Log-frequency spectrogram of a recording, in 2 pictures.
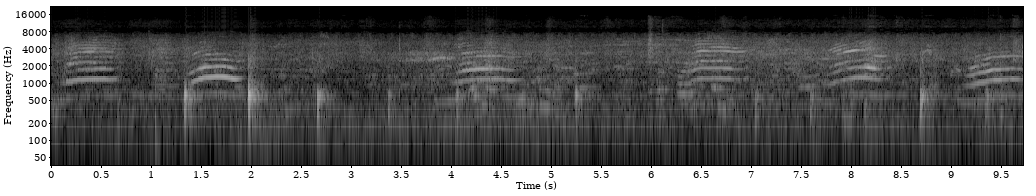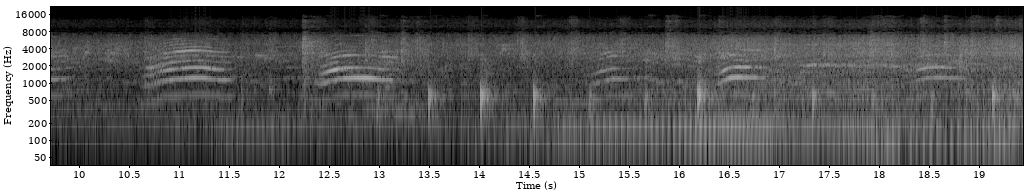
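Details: Cat giving a long series of short, bright meows, often arched in pitch and packed one to two per second, growing busier toward the end with a soft low hum underneath.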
